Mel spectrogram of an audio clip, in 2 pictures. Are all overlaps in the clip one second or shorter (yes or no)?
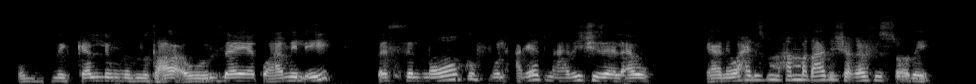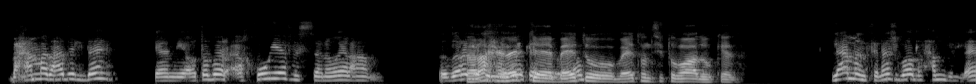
no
